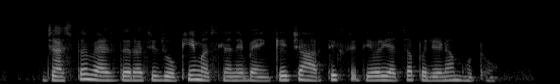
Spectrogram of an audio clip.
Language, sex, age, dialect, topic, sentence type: Marathi, female, 41-45, Standard Marathi, banking, statement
